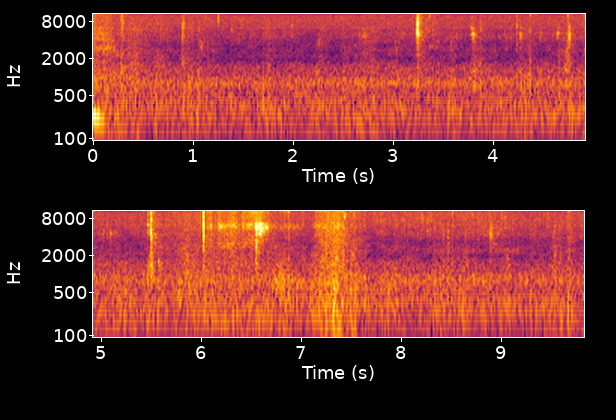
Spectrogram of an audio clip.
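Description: Close-miked chewing and wet mouth sounds of someone eating chicken biryani rice by hand, with a few sharp clicks a few seconds apart, two of them close together past the middle.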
